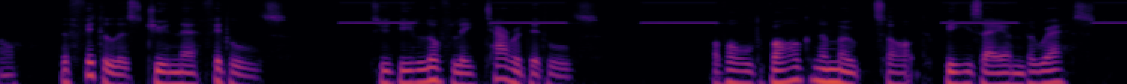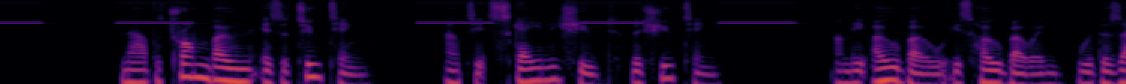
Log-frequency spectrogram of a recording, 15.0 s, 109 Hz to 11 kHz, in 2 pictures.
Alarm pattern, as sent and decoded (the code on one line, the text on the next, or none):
3 beeps and a pause
temporal three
